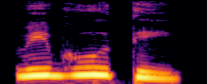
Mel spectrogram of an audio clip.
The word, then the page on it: ವಿಭೂತಿ: Kannada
